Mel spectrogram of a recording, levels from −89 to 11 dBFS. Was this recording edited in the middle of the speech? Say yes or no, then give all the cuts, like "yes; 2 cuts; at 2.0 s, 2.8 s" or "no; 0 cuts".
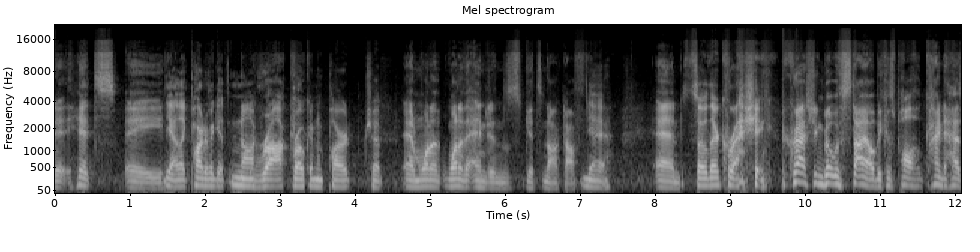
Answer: yes; 2 cuts; at 2.3 s, 5.1 s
